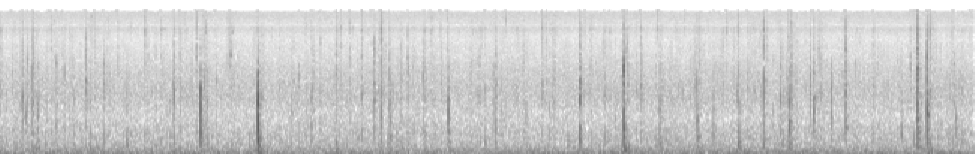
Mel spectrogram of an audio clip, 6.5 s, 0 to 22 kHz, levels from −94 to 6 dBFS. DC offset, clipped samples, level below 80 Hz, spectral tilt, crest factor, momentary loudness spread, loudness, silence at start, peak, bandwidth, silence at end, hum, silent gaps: under 0.1%; under 0.1%; -54 dBFS; -3 dB/octave; 36 dB; 13 LU; -44 LUFS; 0 s; -8 dBFS; 17 kHz; 0 s; none; none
